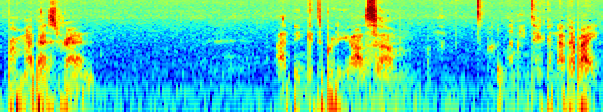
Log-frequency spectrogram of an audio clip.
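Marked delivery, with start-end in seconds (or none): none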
